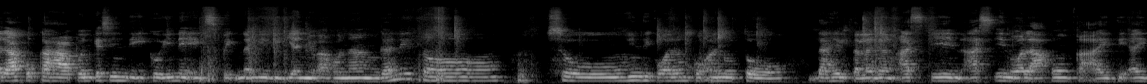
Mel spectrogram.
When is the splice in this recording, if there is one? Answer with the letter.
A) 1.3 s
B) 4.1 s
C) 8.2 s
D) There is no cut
D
